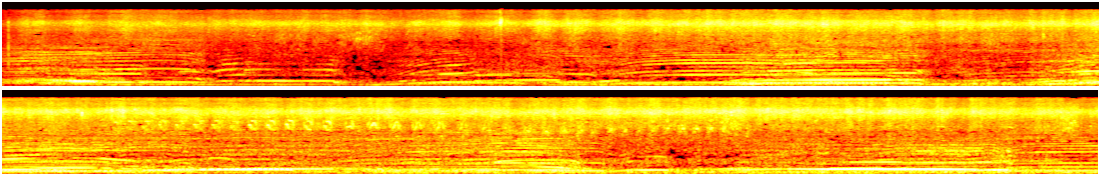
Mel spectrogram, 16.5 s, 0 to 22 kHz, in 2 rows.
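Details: Calves of about 215 kg at an auction, many mooing at once in overlapping, drawn-out low lowing calls, some rising and falling, with a steady high hiss throughout.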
